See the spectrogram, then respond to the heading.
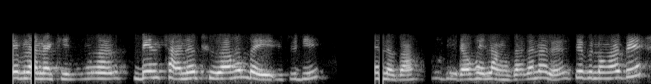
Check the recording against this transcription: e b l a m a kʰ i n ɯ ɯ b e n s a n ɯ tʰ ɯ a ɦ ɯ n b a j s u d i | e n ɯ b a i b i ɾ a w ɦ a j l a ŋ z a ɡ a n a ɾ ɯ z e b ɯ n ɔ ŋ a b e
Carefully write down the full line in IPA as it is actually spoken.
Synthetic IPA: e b l a n a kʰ i n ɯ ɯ b e n s a n ɯ tʰ ɯ a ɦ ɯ n b a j z u d i | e n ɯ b a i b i ɾ a w ɦ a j l a ŋ z a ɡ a n a ɾ ɯ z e b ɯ n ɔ ŋ a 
